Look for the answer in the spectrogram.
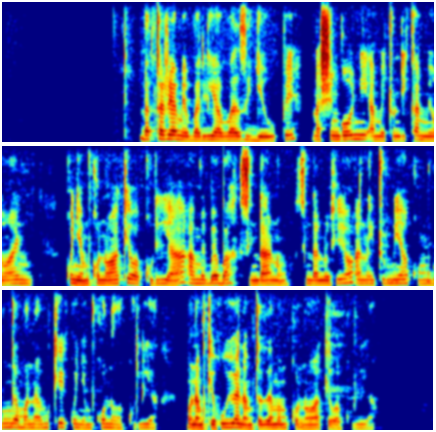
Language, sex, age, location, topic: Swahili, female, 18-24, Nakuru, health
